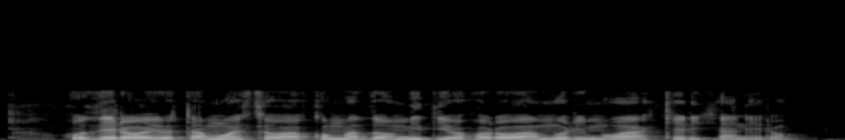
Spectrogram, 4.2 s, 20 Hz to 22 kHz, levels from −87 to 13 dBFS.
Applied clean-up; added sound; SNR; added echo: none; none; none; none.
